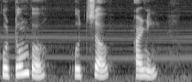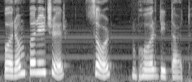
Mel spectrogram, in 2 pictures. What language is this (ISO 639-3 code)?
kok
